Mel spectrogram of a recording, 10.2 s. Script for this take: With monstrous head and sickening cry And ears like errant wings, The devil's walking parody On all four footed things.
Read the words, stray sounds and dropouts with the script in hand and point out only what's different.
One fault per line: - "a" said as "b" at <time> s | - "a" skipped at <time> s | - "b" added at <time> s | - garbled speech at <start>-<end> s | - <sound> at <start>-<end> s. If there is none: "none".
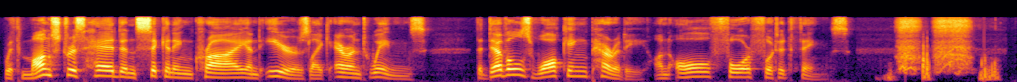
- sniff at 8.8-10.1 s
